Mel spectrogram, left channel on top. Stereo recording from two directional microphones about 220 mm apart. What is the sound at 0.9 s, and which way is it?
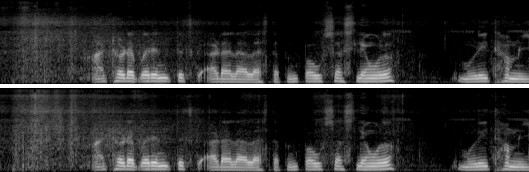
Speech, centre (ahead or behind).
